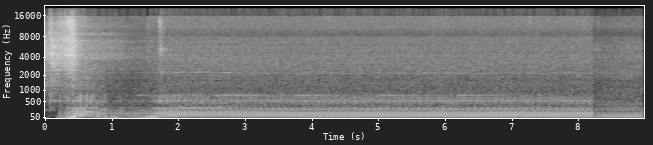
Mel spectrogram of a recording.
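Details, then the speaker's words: Car after fitting muffler and trimming tailpipe to fix exhaust: fires, then holds a steady deep even idle with no ticking, puffing or rasp; sounds much better; normal exhaust note. "that sounds a lot better now I shoulda done this weeks ago"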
